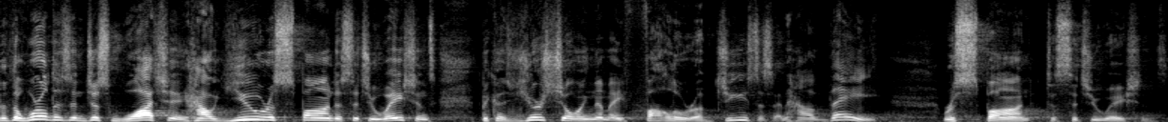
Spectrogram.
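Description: A man's high, animated voice at a fairly slow pace, with very wide pitch swings and big swings in loudness. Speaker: preacher. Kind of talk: sermon. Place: church. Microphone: podium.

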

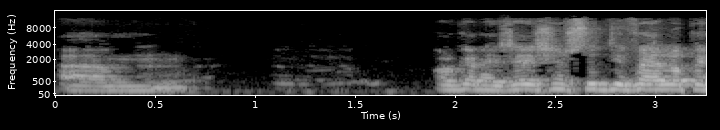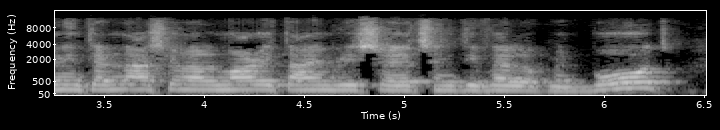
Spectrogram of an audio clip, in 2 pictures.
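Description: Audible room echo surrounds a man speaking at a moderate pace, his pitch fairly high and his intonation fairly even.

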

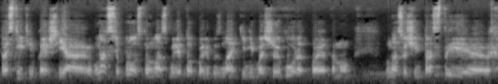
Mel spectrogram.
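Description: Light background noise behind a male speaker at a moderate tempo. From Ukraine, Melitopol; Ukraine. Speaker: caller; talk show guest. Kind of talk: call-in conversation. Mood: calm, mildly skeptical. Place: home room. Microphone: studio mic.

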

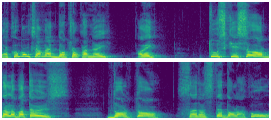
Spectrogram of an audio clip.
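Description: A woman with a dark, mellow tone and fairly high pitch speaks at a very slow pace, using very wide pitch swings and long, frequent pauses against a quiet background. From Brittany, Ploeuc-sur-Lié (Côtes-d'Armor); Brittany. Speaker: gallo speaker, oral history witness; speaker, witness. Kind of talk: oral history interview. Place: home room. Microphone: lapel.

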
